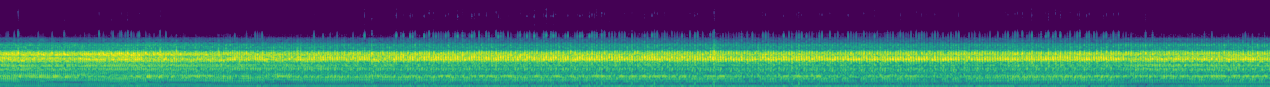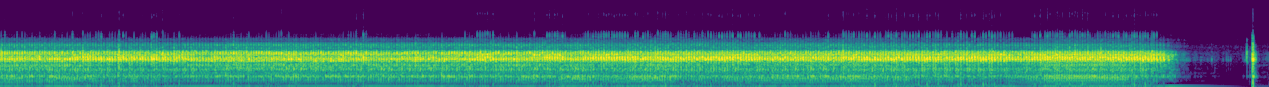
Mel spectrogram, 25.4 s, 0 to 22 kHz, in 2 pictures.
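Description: GasGas 250 enduro motorcycle engine idling steadily close to the microphone, then stopping suddenly near the end.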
